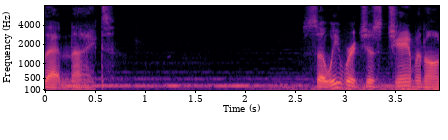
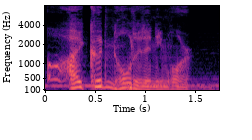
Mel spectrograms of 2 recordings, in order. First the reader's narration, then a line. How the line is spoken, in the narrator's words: he said, whispering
